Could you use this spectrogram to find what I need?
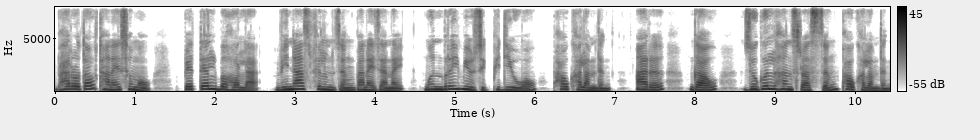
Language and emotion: Bodo, neutral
